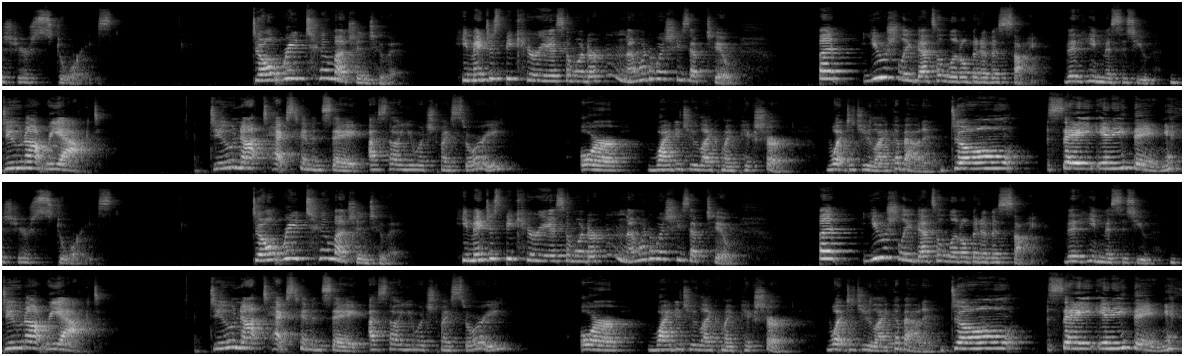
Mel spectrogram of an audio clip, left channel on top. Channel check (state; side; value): normal; both; correlation 0.33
